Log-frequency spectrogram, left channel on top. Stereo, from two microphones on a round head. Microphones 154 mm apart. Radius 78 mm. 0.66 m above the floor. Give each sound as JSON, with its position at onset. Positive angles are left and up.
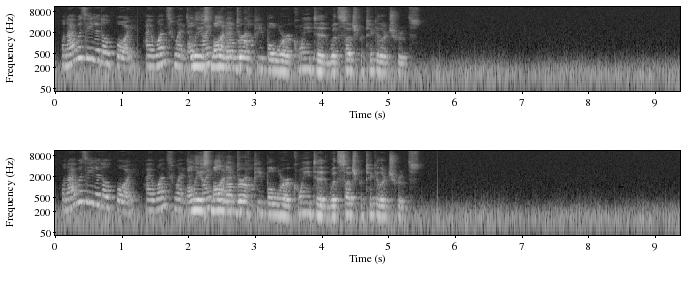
{"t": 0.1, "sound": "a woman speaking", "side_deg": 55, "distance_m": 0.8}
{"t": 2.0, "sound": "a man speaking", "side_deg": -40, "distance_m": 0.8}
